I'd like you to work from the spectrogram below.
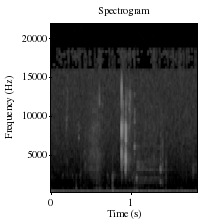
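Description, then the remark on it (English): Quiet chewing of small crunchy almond chunks from a canned drink, a few soft bites and crunches scattered irregularly over a steady low hum, with no one speaking. “Chew it up and see if it's nutty.”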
